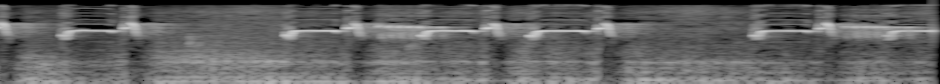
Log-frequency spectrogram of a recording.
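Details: Red-headed prinia calling repeatedly, used for training and luring birds: loud, buzzy phrases, each a rising whistle levelling into a steady high tone, in bursts with short pauses between, over a low background hum.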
